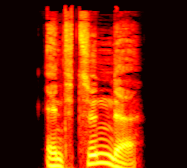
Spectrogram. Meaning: inflection of entzünden: 1. first-person singular present 2. first/third-person singular subjunctive I 3. singular imperative
- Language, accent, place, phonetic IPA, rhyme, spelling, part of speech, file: German, Germany, Berlin, [ɛntˈt͡sʏndə], -ʏndə, entzünde, verb, De-entzünde.ogg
